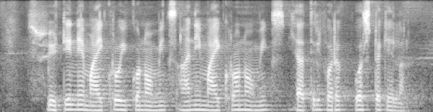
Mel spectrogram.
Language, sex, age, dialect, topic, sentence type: Marathi, male, 18-24, Standard Marathi, banking, statement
